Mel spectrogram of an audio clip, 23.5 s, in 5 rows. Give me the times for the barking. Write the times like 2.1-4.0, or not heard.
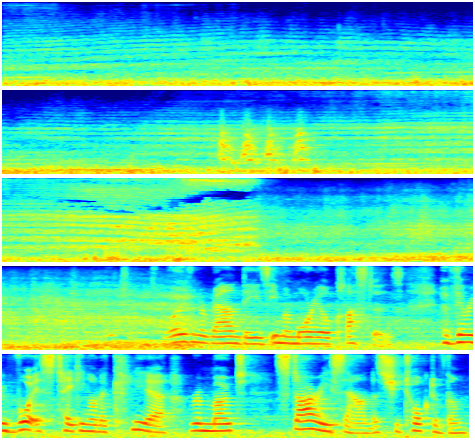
6.4-8.2.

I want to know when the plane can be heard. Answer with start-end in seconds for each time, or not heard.
0.0-23.4.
